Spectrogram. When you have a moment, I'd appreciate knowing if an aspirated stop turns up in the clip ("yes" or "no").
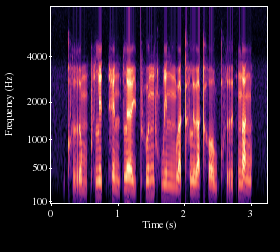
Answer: yes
